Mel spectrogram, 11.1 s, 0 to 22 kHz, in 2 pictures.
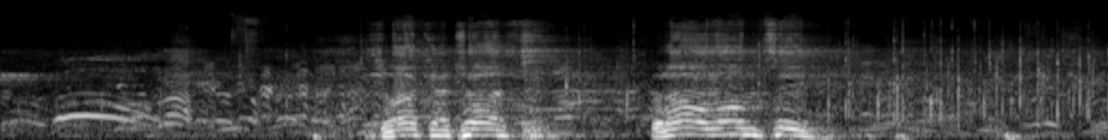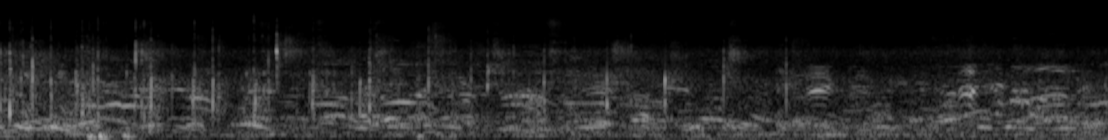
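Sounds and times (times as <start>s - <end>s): crowd talking: 0.0s - 11.0s.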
